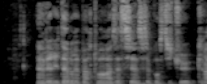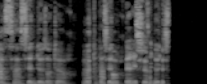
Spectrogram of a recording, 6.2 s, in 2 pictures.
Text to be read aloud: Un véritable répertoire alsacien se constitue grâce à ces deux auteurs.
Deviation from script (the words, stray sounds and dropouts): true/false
true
